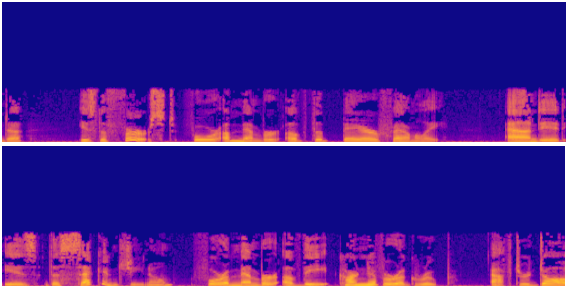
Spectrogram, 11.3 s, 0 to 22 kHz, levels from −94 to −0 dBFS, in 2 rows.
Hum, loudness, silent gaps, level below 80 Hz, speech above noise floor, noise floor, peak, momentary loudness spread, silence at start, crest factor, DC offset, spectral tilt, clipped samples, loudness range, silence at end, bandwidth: none; -21 LUFS; none; -52 dBFS; 23 dB; -44 dBFS; 0 dBFS; 12 LU; 0 s; 20 dB; under 0.1%; -4.5 dB/octave; under 0.1%; 4 LU; 0 s; 8.8 kHz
